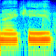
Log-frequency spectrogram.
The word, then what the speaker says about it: Nike: I just thought its name was Nike, and I also think that's like the European way of pronouncing Nike, but yeah, these were the coolest little cards.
